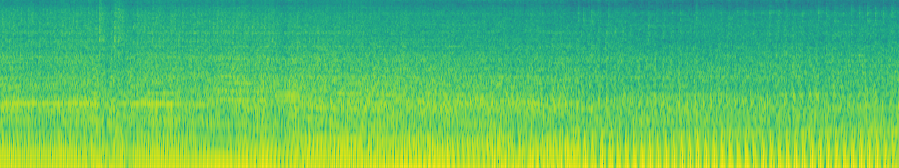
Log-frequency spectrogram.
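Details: Ariens/Husqvarna garden tractor after carburetor, intake manifold, head gasket and flywheel replacement; engine catches and settles into steady even single-cylinder chug about two beats a second; normal running.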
